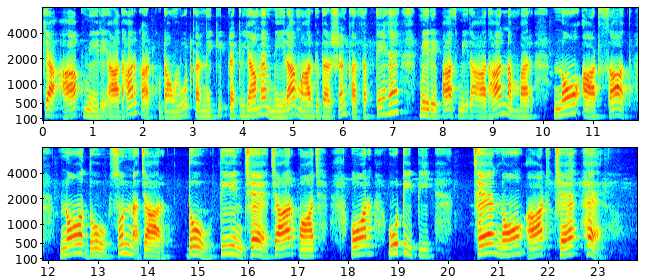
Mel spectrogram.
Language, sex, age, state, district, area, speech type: Hindi, female, 45-60, Madhya Pradesh, Narsinghpur, rural, read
